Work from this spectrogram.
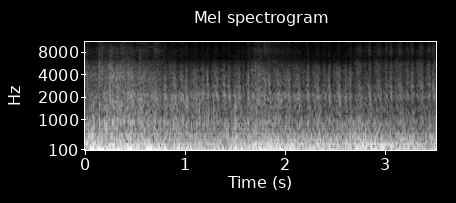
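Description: A dense, loud low rumble of warship gunfire and shell impacts in the video game World of Warships, sustained and noisy without distinct separate shots, like continuous naval battle roar.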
